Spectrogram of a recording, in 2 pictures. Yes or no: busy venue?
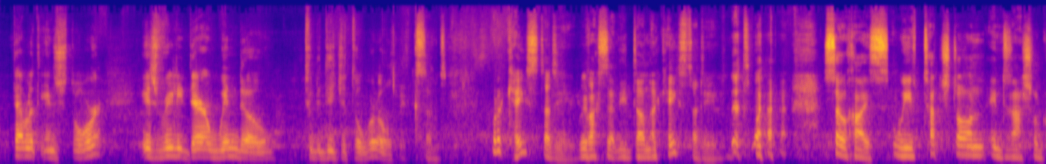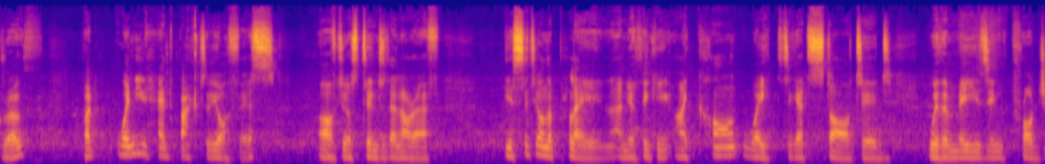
yes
